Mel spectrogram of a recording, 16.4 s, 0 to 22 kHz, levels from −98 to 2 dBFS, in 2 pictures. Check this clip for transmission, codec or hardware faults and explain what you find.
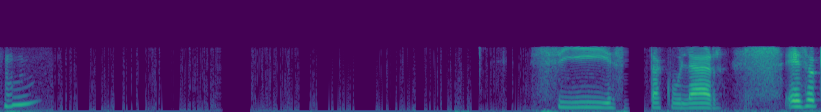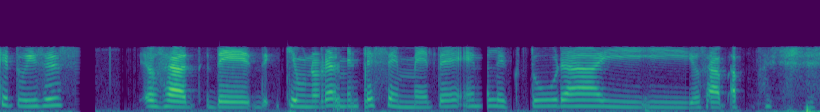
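Packet loss with pitch repetition breaks the speech six times, heard over G.711 telephone coding with its 4 kHz ceiling. At 2.22–2.42, 6.24–6.44, 8.96–9.16, 11.36–11.88, 12.98–13.08 and 15.06–15.10 s, the voice briefly freezes into a held, buzzy tone, and in the longer gaps it fades to silence before the speech cross-fades back. The 11.36–11.88 s event is choppier: about 220 ms goes missing across 520 ms, in runs no longer than 40 ms. The receiver bridges each gap by repeating the last pitch period and fading it out, and the gap lengths fit 20 ms packets.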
